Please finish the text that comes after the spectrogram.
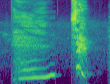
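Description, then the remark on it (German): A single loud sneeze from a sloth with a tickle in its nose: a drawn-out, rising voiced intake, a brief pause, then a sharp, breathy burst that quickly fades. “Doch plötzlich kitzelte ihn etwas in der Nase und er musste niesen.”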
